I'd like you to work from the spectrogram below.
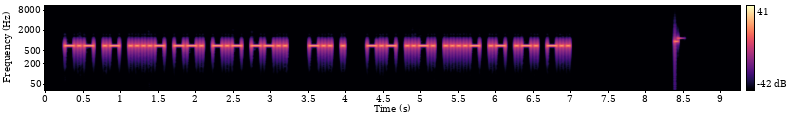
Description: Morse code, heard as a keyed tone, about 28 wpm, 700 Hz. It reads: KA4GKZ DE KF4ARD
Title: USA Callsign DE Callsign - 6 Characters - 28wpm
